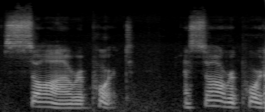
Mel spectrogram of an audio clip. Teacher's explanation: it almost sounds like I'm making the vowel in Saw particularly long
